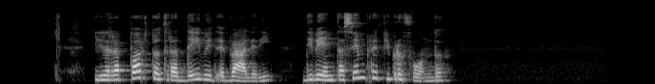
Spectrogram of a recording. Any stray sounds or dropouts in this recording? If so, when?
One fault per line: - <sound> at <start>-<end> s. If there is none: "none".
none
